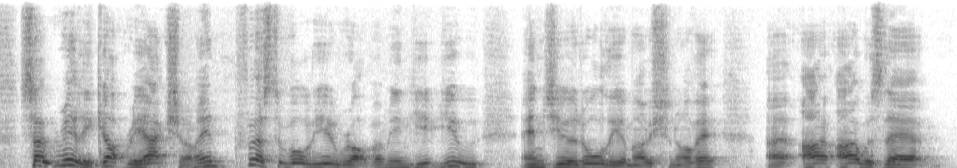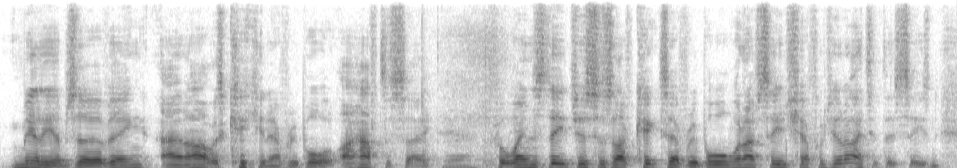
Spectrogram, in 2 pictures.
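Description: A man rattles off words very fast, his pitch varying in an ordinary way. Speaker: TV presenter. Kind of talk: presenter introduction and interview questions. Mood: rueful, lightly humorous. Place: studio. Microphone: lapel.

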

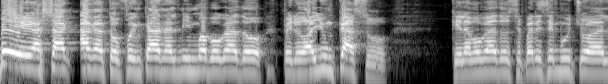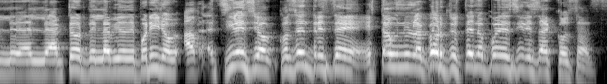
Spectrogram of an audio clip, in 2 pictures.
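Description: A man with a Rioplatense accent speaks at a high pitch and a moderate pace, with ordinary pitch variation. The recording is very clean, the background silent. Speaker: improv comedian. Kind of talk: improvised comedy narration.

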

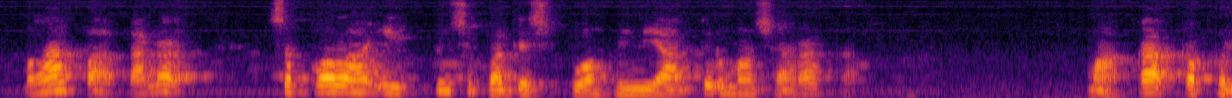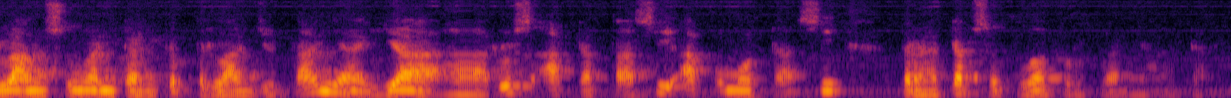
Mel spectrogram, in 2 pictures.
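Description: A somewhat breathy man at a moderate pace, with very wide pitch swings and big swings in loudness. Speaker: university program coordinator; university lecturer presenting to teachers. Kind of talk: lecture. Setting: video call. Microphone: video call.

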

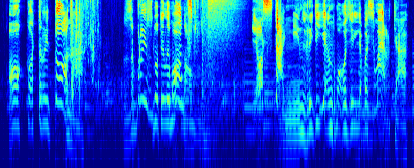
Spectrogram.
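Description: Over clear background music, a woman uses a put-on character voice, pitched fairly high and delivered at a fairly slow pace. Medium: fan dub. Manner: brash, crude, shouting.

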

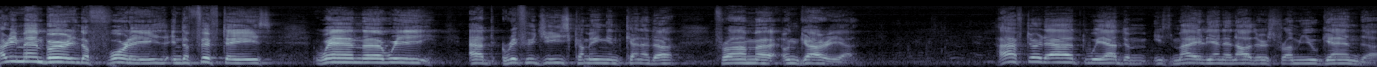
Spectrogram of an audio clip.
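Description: This man's bright, sharp voice moves at a fairly slow pace with ordinary pitch variation. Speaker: speaker. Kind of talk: political rally speech. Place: hall. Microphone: podium.

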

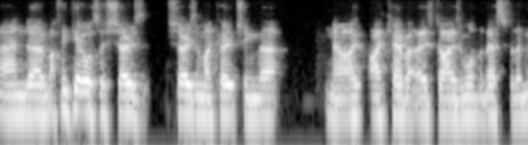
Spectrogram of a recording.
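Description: Very fast talk from a man with an English accent, against a quiet background. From England. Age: 30s. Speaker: retired professional triathlete; coach interviewed. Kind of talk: casual interview. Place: home room. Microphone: video call.

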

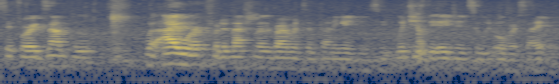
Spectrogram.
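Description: Over light background noise and audible room echo, a man talks at a very fast pace with fairly even intonation and big swings in loudness. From Jamaica. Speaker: environmental agency official, course participant. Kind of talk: classroom discussion. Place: classroom.

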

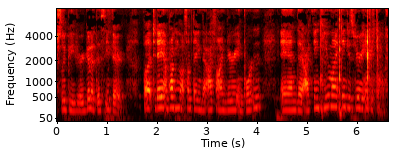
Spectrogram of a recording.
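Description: Against noticeable background noise, a woman with a fairly high voice speaks at a very fast pace with ordinary pitch variation. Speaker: guitarist and YouTube creator. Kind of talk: angry rant to camera about the YouTube algorithm. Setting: solo video to camera, self-recorded. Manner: exasperated, complaining, aggrieved.

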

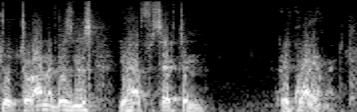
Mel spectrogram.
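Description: A man with an Arabic accent, with light background noise. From Egypt. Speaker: business leader; guest. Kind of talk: TV panel discussion. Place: studio.

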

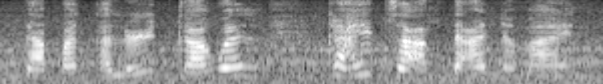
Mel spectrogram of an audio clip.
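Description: Loud background noise fills a dry recording with no echo. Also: woman. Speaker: family travel vlogger. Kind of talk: casual vlog chat. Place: car. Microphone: phone near.

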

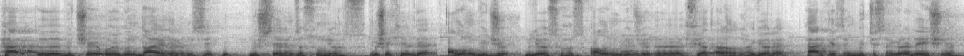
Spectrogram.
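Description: A man speaks at a fairly quick pace with a fairly high pitch. His pitch varies in an ordinary way, and there is audible room echo. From Aegean Turkey. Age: 20s. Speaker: real estate business owner. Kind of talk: interview. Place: office.

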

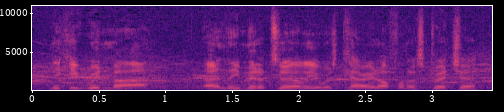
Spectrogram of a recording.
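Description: An animated man with a high pitch and an Australian accent, over noticeable background noise. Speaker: play-by-play commentator. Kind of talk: live sports commentary, AFL match call. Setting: stadium commentary box, live broadcast. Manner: rapid-fire, animated, keeps pace with the play, builds to a crescendo at the final siren.

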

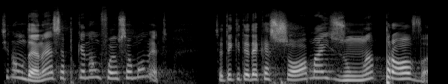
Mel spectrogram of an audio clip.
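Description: Extremely high-pitched for a man, his voice has an animated tone and a fairly quick pace. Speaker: prep course teacher and mentor. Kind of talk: mentoring talk to students. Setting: classroom with live audience. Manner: animated, informal, swears. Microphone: handheld.

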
